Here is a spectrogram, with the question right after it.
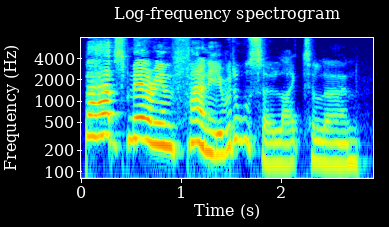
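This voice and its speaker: Man acting a lively, charming young poet. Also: very high voice, normal speed, heavily acted. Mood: gracious. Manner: courteous, theatrical, flowery. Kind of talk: radio play period acting.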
